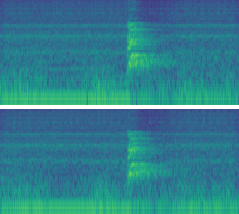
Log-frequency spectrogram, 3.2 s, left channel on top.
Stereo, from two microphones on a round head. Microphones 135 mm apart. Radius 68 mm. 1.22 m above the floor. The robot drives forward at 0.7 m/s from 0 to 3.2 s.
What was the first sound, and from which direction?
A dog barking, 50° left (ahead or behind).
